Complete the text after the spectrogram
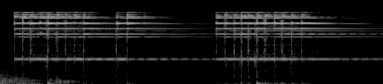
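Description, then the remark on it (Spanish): A bright, metallic bell chimes alone, struck a few times in slow succession, each ring lingering and fading before the next clear strike. “LAS DOCE CAMPANADAS”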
